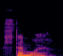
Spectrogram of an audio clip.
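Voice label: "stemware", British English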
